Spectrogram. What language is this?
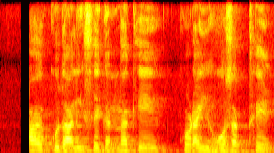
Chhattisgarhi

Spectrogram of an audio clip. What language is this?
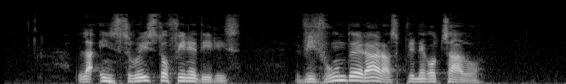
Esperanto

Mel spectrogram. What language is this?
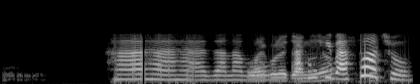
Bangla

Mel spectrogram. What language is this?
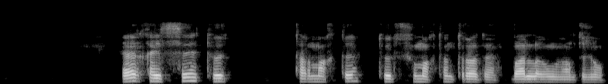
Kazakh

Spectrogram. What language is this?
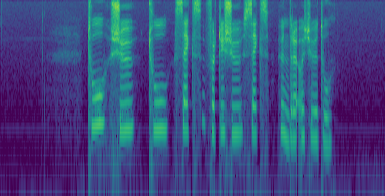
Norwegian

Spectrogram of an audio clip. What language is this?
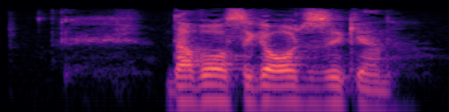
Uzbek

